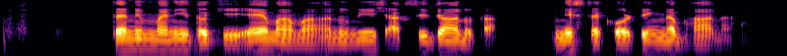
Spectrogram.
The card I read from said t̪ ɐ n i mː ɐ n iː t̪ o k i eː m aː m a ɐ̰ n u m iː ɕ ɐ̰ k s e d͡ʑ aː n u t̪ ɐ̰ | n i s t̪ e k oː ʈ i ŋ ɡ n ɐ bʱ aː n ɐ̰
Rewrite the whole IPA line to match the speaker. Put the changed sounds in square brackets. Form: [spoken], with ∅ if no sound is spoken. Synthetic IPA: t̪ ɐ n i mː ɐ n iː t̪ o k i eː m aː m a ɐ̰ n u m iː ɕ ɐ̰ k s [i] d͡ʑ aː n u t̪ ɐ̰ | n i s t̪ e k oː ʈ i ŋ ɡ n ɐ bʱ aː n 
